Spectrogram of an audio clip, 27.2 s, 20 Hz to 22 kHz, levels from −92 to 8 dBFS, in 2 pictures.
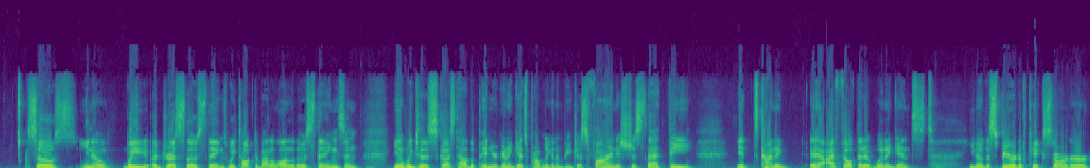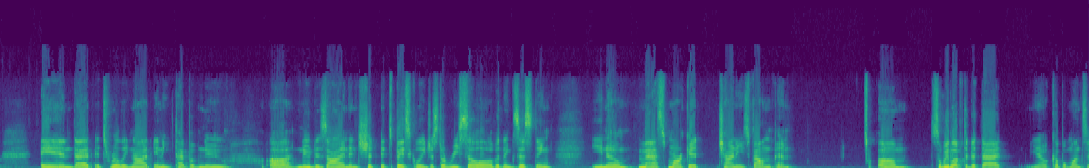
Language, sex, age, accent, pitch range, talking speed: English, male, 30-49, American, 85-95 Hz, 205 wpm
